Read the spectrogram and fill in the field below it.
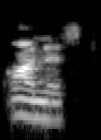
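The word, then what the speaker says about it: honest: इसी तरह वर्ड है ऑनेस्ट, एच जो है वो साइलेंट होता है, तो इसलिए इससे पहले हम एन लगाएंगे।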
